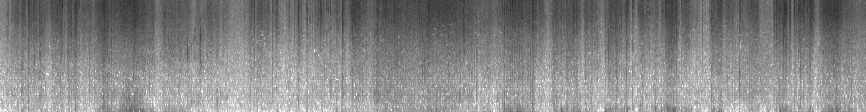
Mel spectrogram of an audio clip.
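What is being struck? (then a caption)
Sequin cloth. A large piece of silver-black sequin cloth is held up and rubbed and scratched with fingers and long nails. This makes a dense, bright, crackling rustle of many quick clicks and scrapes in uneven bursts, with brief lulls between them.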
